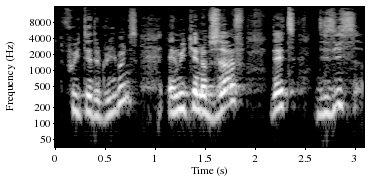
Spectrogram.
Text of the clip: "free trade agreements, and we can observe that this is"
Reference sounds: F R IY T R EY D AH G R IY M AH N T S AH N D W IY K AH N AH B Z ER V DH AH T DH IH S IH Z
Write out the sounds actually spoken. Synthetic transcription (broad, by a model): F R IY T EY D AH G R IY M AH N T S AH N W IY K AH N AH B Z ER V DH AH T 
